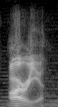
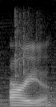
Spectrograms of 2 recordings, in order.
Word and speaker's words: Aria: in your mind like in in sorry name pronunciation one more time Arya Arya okay that's how I'm going to have to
